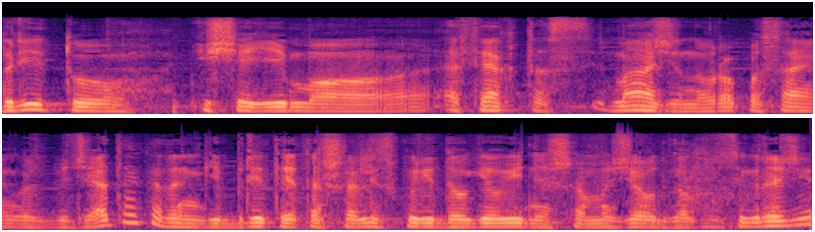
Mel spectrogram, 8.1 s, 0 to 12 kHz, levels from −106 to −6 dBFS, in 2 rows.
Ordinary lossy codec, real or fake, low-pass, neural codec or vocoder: AAC, 32 kbps; real; 7.2 kHz; none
